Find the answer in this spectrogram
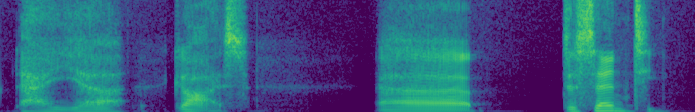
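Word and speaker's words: decenty: t y I said how do we say his name and they were like in English or in Portuguese I said well we're cting in English so like would English and they said just say decent exactly so you could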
